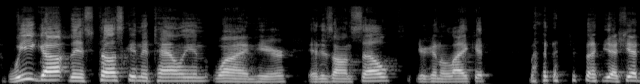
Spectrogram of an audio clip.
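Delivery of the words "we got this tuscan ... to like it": put-on full-on, overdone Utah accent, slow. Retelling selling wine to a customer from Ohio, in a full U-tonic accent. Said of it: "let me turn on my full U-tonic".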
